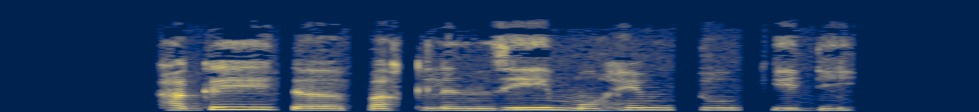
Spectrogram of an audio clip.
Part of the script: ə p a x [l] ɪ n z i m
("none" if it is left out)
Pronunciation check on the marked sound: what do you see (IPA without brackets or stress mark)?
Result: l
